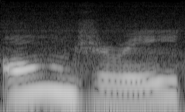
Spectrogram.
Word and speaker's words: Orangerie: La Orangerie de l'Aniron. I probably said it wrong. Lingerie. It sounds like lingerie. La Orangerie de l'Aniron. Orangerie, yes.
